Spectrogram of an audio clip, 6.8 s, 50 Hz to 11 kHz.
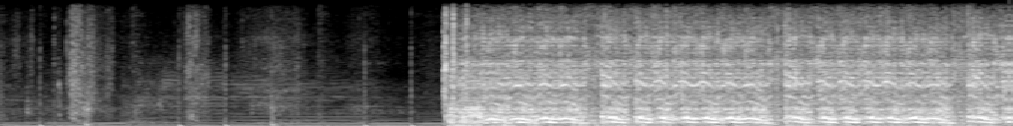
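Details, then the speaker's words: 1967 Dodge Coronet 440 with 318 V8, no spark suspected from points not separating or corroded: steady rhythmic cranking about four beats a second but engine never fires; crank no start. "d'accord, allez-y, essayez, il en faut deux, d'accord, donc nous n'avons pas pu le démarrer"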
